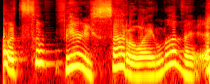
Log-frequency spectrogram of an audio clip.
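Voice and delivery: enthusiastic character gushing approval. Acted. Celine approving of the sign, enthusiastic. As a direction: gush over it with delight. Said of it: "Celine says enthusiastically".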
